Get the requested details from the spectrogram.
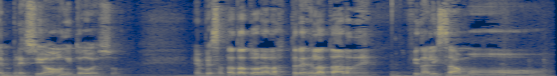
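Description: Lively intonation colors a man's fairly low-pitched voice, with audible room echo around it. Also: moderate pace. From Venezuela, Maracaibo. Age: 30s. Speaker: tattoo client, raffle winner. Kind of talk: casual interview.

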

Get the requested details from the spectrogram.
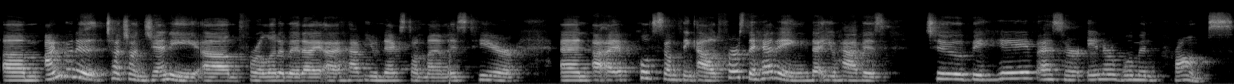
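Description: A woman's medium-pitched voice, an unremarkable speaking voice, with ordinary pitch variation at a moderate pace. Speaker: podcast host. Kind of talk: interview panel discussion.

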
